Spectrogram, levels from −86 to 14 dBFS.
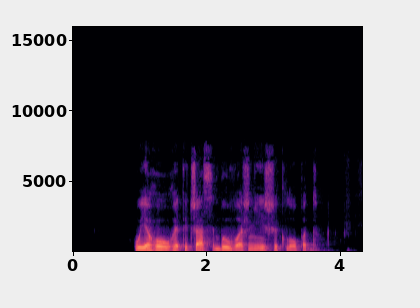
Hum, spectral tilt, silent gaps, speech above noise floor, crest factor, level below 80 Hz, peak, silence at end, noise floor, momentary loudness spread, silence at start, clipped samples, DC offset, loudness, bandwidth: none; -7.5 dB/octave; none; 46 dB; 18 dB; -48 dBFS; -2 dBFS; 0.75 s; -64 dBFS; 11 LU; 0.95 s; under 0.1%; under 0.1%; -19 LUFS; 7.4 kHz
